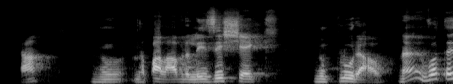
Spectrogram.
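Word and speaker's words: échecs: E tem também o jogo de xadrez les cheek, que acaba com s, mas o s não é pronunciado. Que se pronuncia vai ser o c, tá? No na palavra lascheque, no plural, né?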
